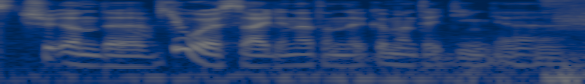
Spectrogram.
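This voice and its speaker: Against a quiet background, a man with a French accent speaks in a bright, sharp tone. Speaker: esports caster. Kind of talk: live commentary. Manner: halting.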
